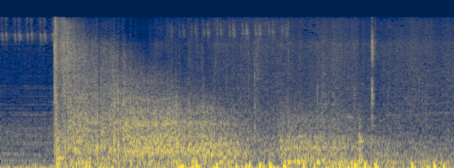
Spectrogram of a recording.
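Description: impact, rifle gunshot

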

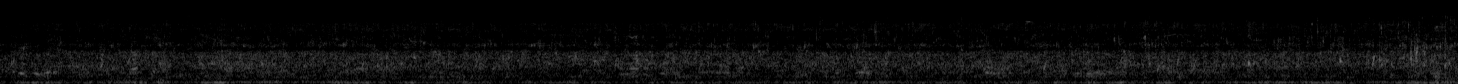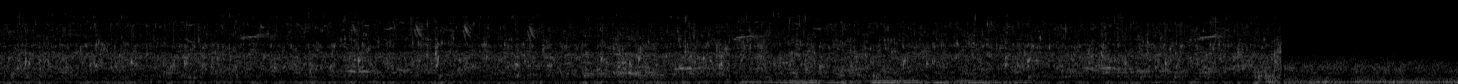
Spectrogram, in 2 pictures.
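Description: nature, babbling stream water flowing

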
